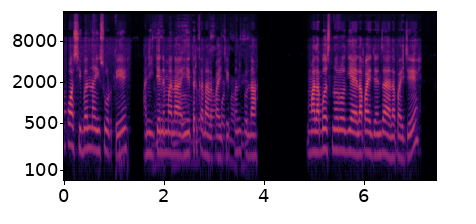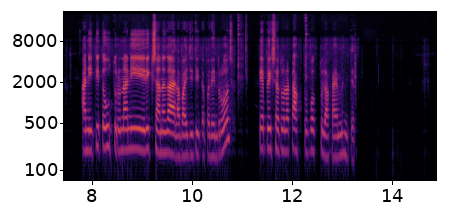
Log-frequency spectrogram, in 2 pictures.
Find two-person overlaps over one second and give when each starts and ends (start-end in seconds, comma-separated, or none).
1.8-3.7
